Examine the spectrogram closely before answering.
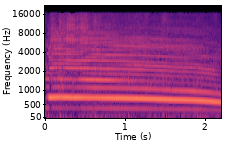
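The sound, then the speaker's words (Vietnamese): A stadium crowd at a football match in Phú Quốc erupts after a goal in a loud, sustained roar, with a steady horn-like tone slowly sinking in pitch above it. “Vâng, bùng nổ cầu trường.”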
